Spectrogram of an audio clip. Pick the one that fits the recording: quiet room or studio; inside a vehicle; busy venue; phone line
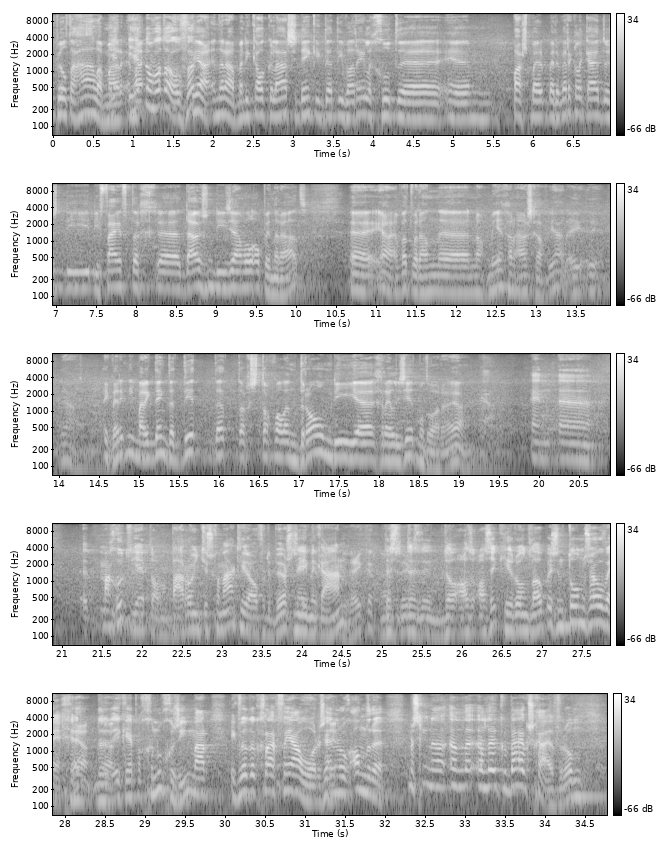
busy venue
